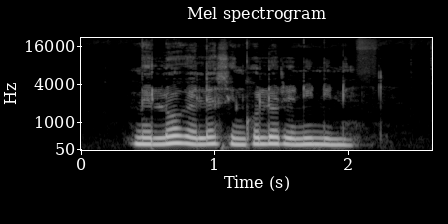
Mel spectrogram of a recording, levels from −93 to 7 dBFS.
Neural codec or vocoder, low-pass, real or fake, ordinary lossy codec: none; none; real; none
